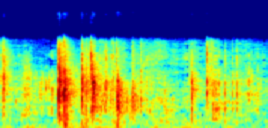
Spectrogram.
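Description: Page of a hardcover picture book being turned: a quick series of paper rustles and flicks, the loudest about half a second in.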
